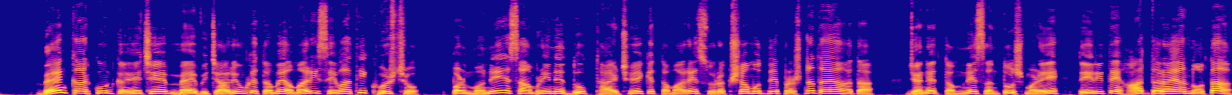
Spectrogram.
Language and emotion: Gujarati, surprised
